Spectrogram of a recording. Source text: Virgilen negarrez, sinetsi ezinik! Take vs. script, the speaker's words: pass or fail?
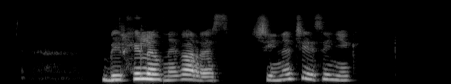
pass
